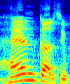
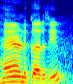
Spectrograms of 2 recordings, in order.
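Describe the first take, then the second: First: The d sound is silent. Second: The d sound is pronounced. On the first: The speaker calls it right. "डिसाइलेंट है" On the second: The speaker calls it wrong. "ना कि"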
